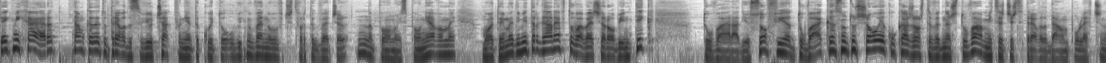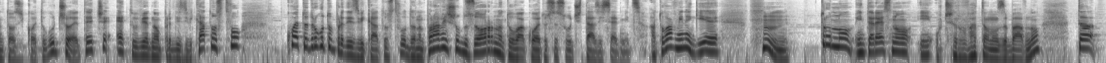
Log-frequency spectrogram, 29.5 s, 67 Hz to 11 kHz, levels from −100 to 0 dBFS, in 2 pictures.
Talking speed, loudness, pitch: 165 wpm, -24 LUFS, 135 Hz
